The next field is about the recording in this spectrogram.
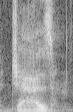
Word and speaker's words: Jass: Katie, then Julia Othmer, Nathan Corsi, Jazz, which I have been mispronouncing every time I've ever said her name. The spelling is J A S S. I've pronounced it as Jass, but it is indeed Jazz. I am sorry.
